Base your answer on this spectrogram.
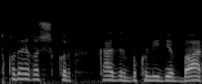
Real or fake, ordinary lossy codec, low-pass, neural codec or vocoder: fake; none; none; codec, 16 kHz, 16 kbps, FreqCodec, smaller model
